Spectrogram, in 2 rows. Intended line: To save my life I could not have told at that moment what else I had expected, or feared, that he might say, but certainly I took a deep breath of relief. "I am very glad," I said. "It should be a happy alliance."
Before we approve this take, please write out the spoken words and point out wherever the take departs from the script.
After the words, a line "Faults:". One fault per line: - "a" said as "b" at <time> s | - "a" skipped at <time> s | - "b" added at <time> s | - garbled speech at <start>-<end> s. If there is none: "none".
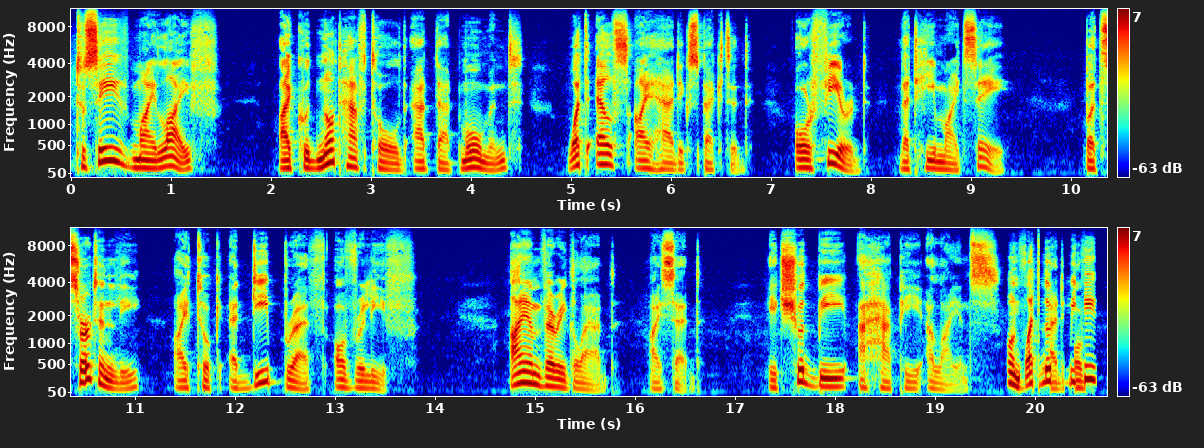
To save my life I could not have told at that moment what else I had expected, or feared, that he might say, but certainly I took a deep breath of relief. "I am very glad," I said. "It should be a happy alliance." [garbled]
Faults:
- garbled speech at 19.7-20.6 s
